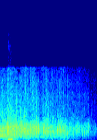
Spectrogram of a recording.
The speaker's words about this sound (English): Hand clap, hand clap.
